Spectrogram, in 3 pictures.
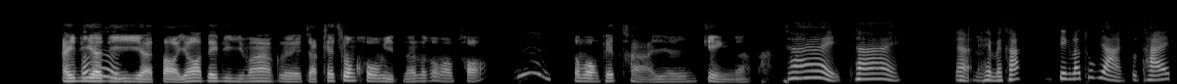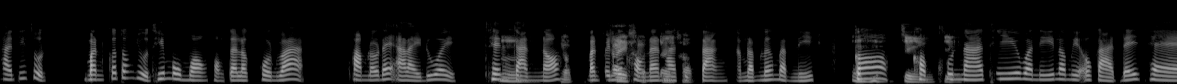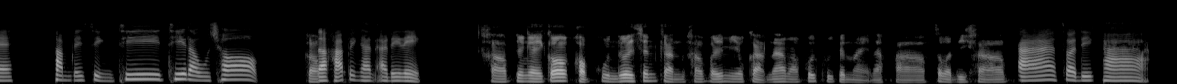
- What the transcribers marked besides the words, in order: chuckle
- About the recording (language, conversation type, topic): Thai, unstructured, สิ่งที่คุณชอบที่สุดเกี่ยวกับงานอดิเรกของคุณคืออะไร?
